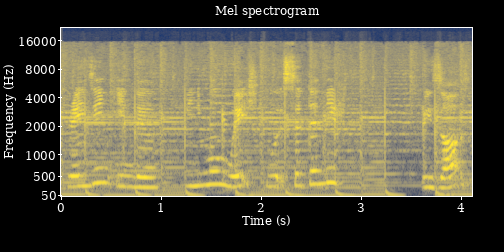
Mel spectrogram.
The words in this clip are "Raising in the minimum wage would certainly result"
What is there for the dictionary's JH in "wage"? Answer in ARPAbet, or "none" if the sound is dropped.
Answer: CH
